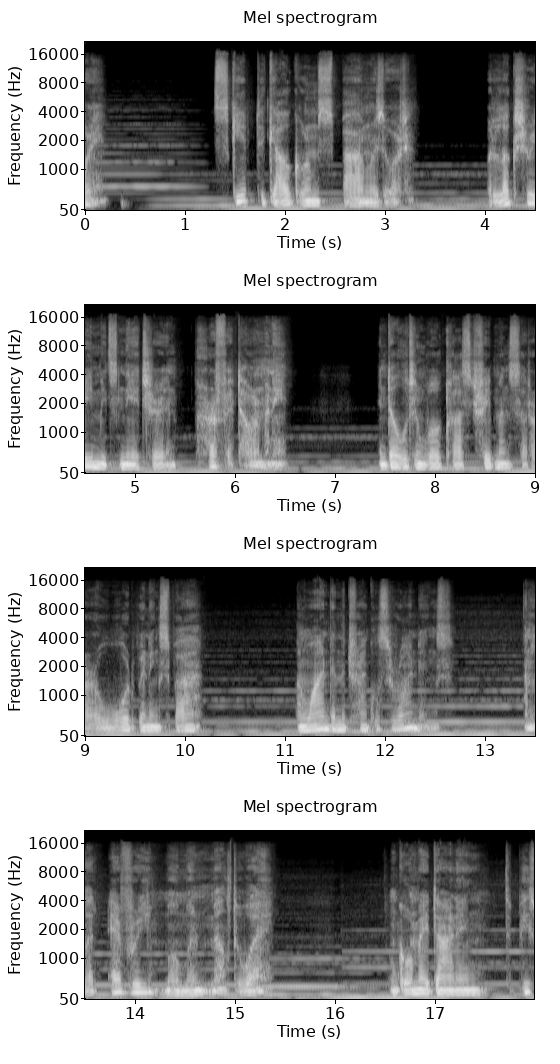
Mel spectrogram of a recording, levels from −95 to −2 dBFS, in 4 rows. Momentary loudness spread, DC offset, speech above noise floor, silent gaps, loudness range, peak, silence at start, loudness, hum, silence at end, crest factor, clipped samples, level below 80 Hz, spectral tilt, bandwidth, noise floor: 21 LU; under 0.1%; 21 dB; none; 2 LU; -4 dBFS; 0 s; -20 LUFS; none; 0 s; 16 dB; under 0.1%; -38 dBFS; -5.5 dB/octave; 17 kHz; -40 dBFS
